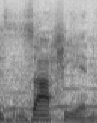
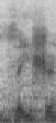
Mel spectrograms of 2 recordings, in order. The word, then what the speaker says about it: Zacian: Like, they've said Zacian, but people go around saying Zacian anyway.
